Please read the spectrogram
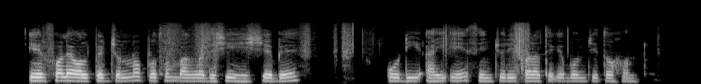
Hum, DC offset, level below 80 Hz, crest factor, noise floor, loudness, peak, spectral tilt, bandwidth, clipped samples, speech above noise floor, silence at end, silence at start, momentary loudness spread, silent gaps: none; under 0.1%; -60 dBFS; 18 dB; -37 dBFS; -18 LUFS; 0 dBFS; -6.5 dB/octave; 7.4 kHz; under 0.1%; 19 dB; 0.65 s; 0.3 s; 19 LU; none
